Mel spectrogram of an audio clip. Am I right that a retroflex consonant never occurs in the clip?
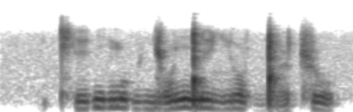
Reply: no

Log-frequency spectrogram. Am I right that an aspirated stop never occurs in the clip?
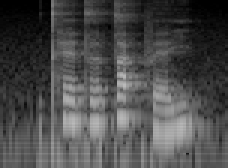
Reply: no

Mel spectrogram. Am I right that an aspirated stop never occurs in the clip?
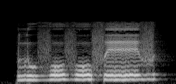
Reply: yes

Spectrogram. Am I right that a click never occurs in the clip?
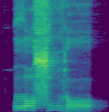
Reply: yes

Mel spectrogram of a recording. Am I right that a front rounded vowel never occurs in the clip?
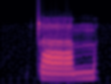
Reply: yes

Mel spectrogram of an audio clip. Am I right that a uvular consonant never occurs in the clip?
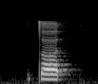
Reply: yes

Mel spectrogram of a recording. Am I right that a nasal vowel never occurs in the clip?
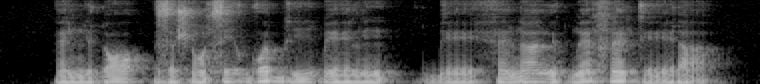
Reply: no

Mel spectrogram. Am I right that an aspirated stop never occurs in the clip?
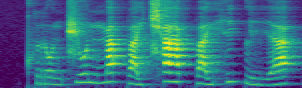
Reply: no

